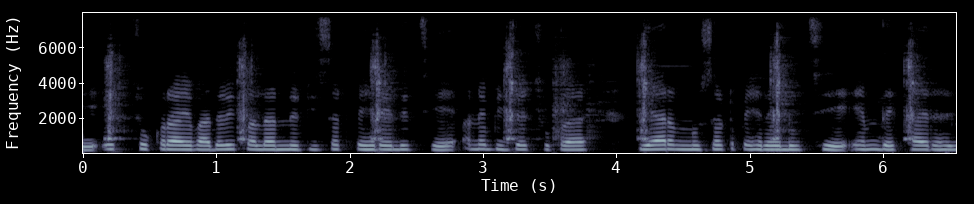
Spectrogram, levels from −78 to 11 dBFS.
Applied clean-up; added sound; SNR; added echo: classical method log-MMSE.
